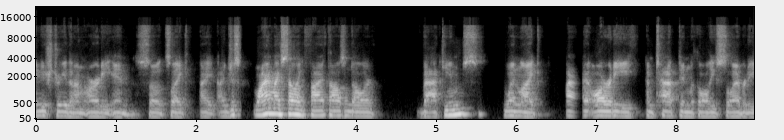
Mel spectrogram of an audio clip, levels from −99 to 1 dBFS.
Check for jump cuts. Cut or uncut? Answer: cut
